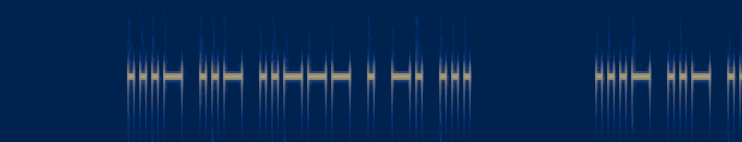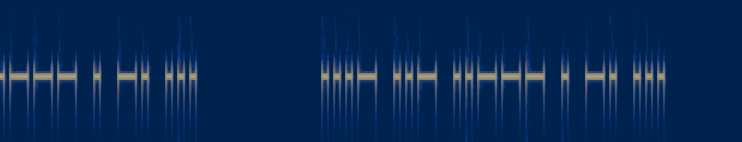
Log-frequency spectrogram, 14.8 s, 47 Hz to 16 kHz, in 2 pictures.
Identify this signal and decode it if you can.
Morse code, heard as a keyed tone, about 20 wpm, 700 Hz. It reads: VU2ENS VU2ENS VU2ENS
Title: DXCC-100 Call Signs - 6 Characters - Repeated 3x - 20wpm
